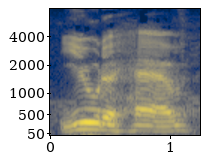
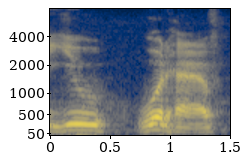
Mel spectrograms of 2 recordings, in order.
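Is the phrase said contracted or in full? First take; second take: contracted; in full. First: The first two words are contracted into one. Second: All three words are said in full. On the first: The speaker calls it right. "I normally say it you'd have" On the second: The speaker calls it wrong. "that's so weird to say"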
